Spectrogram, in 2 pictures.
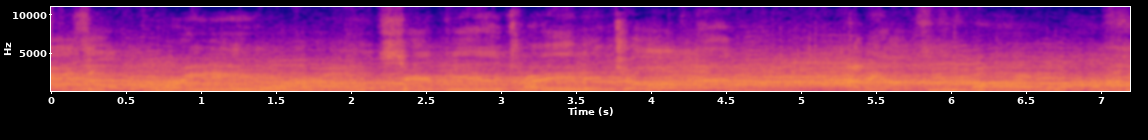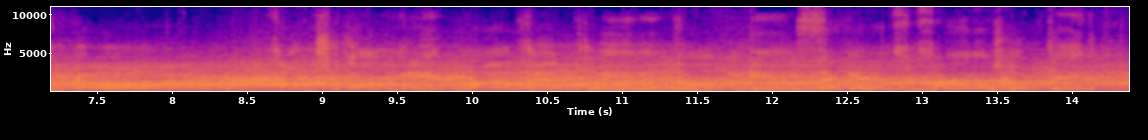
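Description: A man's broadcast commentary voice speaking throughout, over steady arena background noise.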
